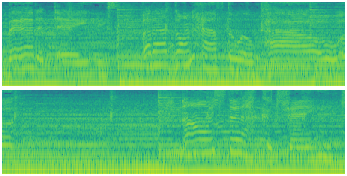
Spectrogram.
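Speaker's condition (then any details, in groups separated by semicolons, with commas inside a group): No condition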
